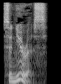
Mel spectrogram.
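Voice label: "coenurus", English, British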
